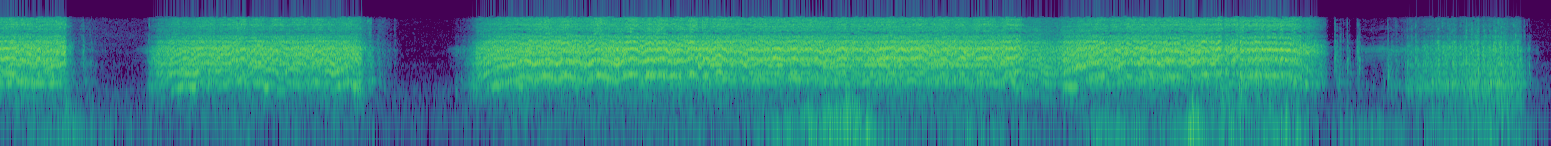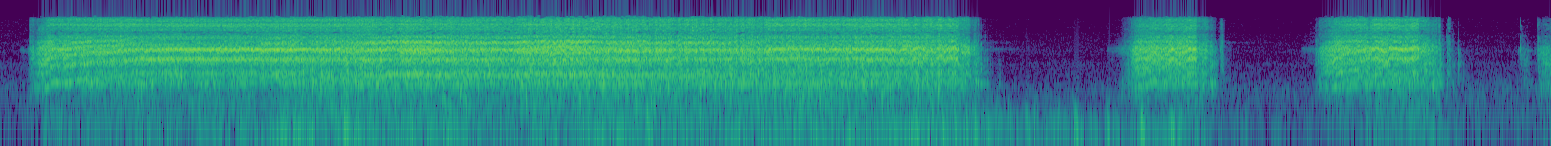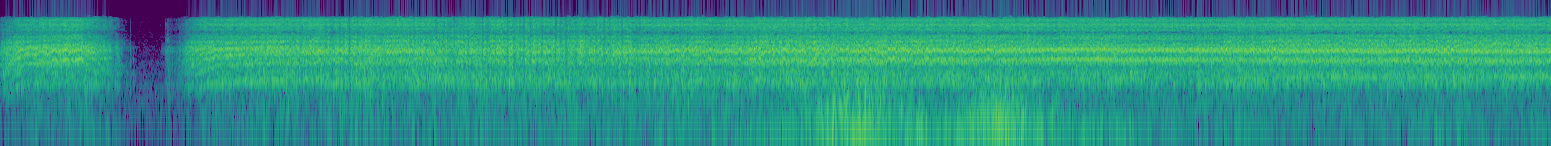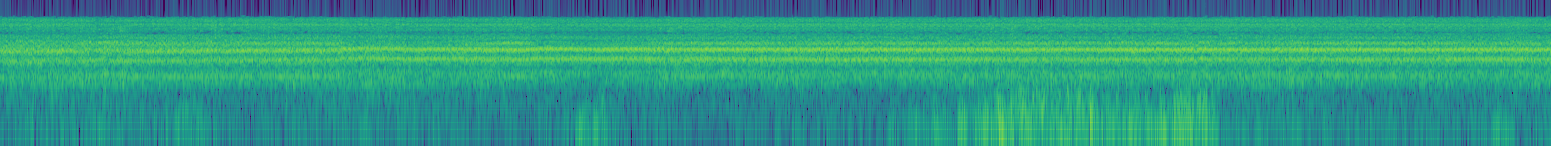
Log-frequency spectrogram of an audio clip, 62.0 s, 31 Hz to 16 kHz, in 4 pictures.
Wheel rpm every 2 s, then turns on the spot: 60, 90, 70, 150, 150, 130, 80, 30, 140, 160, 160, 160, 70, 50, 70, 50, 80, 150, 150, 150, 150, 150, 150, 150, 160, 160, 160, 160, 160, 160, 160.
26-28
